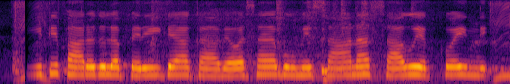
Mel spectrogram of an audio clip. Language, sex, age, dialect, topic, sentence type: Telugu, female, 41-45, Telangana, agriculture, statement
